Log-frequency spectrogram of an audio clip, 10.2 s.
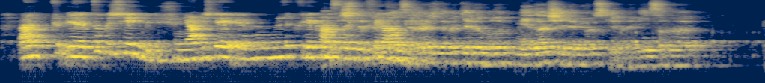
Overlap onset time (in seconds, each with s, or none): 4.3 s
